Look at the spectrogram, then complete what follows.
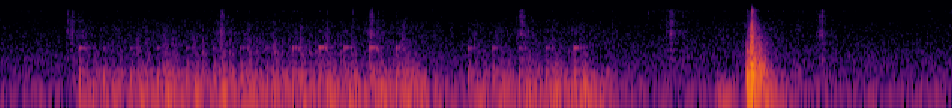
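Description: A spatula stirring thick hot-process soap batter in a crock-pot insert: a low, uneven scraping and squelching for about three and a half seconds. About five seconds in comes a single sharp knock, the loudest sound.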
